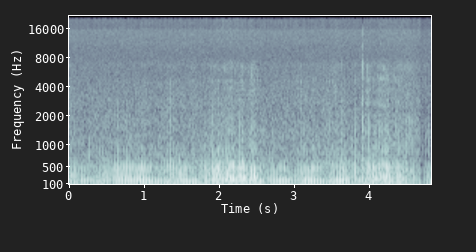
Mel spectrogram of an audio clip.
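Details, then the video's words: Calming cat purr heard close: rapid fluttering low rumble, the loudness swelling midway then settling, a steady vibrating drone with gentle breathy texture and no other sounds. "Purring cat | Calming Relaxing Nature Sound"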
